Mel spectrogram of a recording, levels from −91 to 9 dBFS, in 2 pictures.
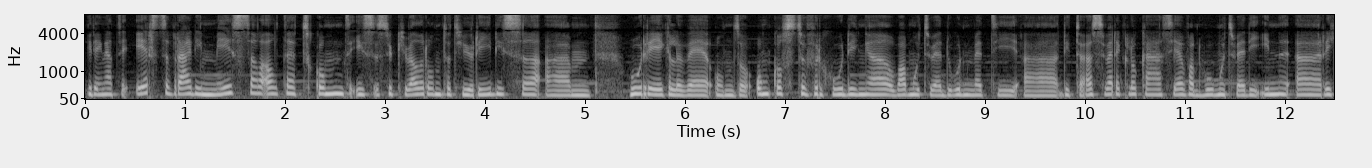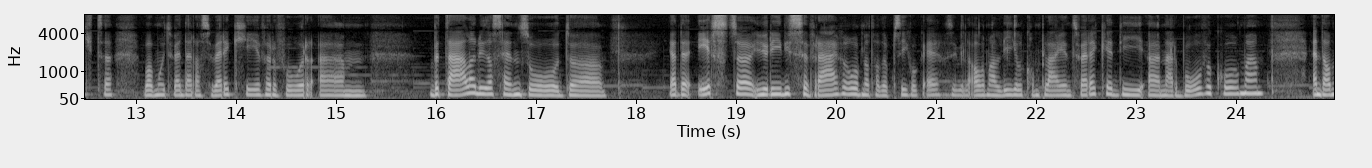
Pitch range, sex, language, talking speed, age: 170-200 Hz, female, Dutch, 185 wpm, 20-39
